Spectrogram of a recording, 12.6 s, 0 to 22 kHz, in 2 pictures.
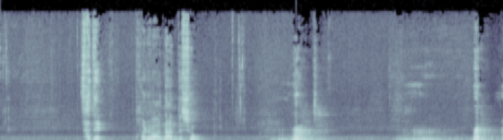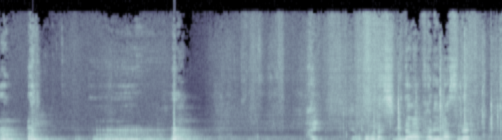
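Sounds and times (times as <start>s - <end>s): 
speech: 1.0s - 2.6s, 3.4s - 4.2s, 10.8s - 12.4s
lower rumbling growl-like sounds: 3.4s - 4.3s, 4.9s - 9.0s
dog barking in short sharp bursts: 5.9s - 6.9s, 8.4s - 8.9s.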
